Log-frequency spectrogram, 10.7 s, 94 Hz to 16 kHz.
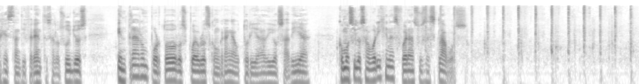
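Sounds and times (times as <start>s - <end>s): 
speech: 0.0s - 8.0s
hooves of horses ridden by Spaniards clip-clopping: 5.6s - 10.6s.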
